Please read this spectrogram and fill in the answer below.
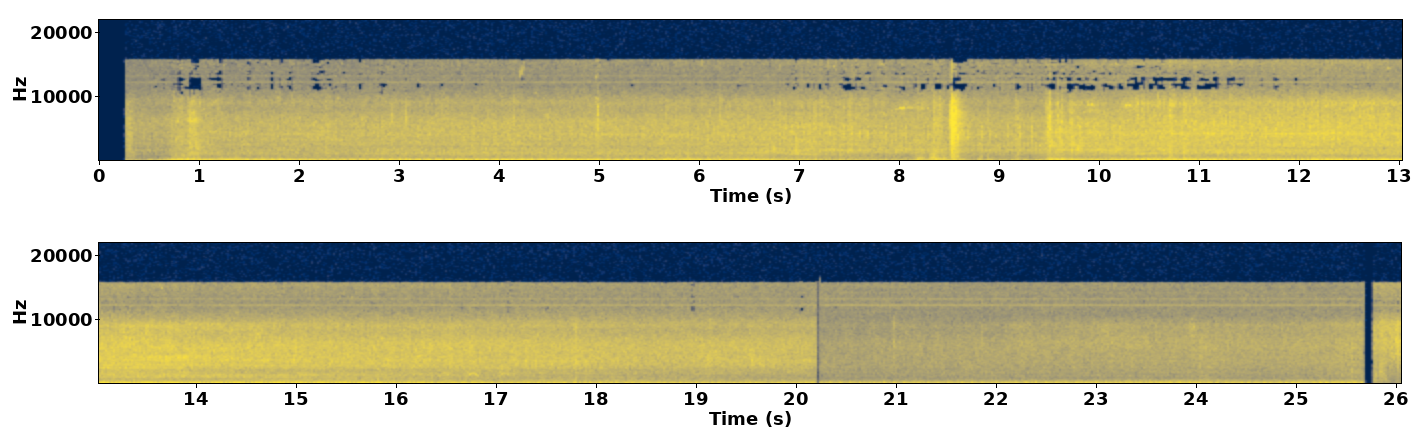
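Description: Small off-road utility vehicle's engine running as it drives up. The engine note falls away briefly about eight seconds in, with a sharp click, then picks up again and runs steadily.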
